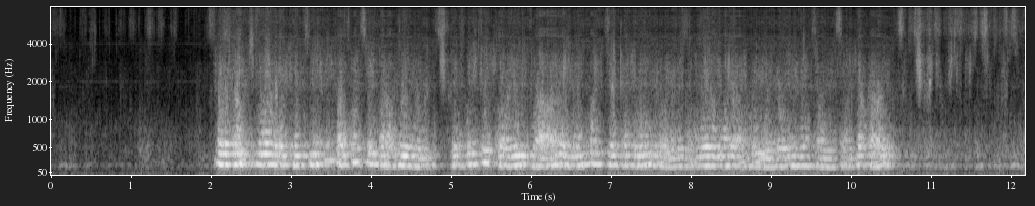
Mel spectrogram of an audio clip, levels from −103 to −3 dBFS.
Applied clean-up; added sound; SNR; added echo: neural separator model SepFormer DNS4.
